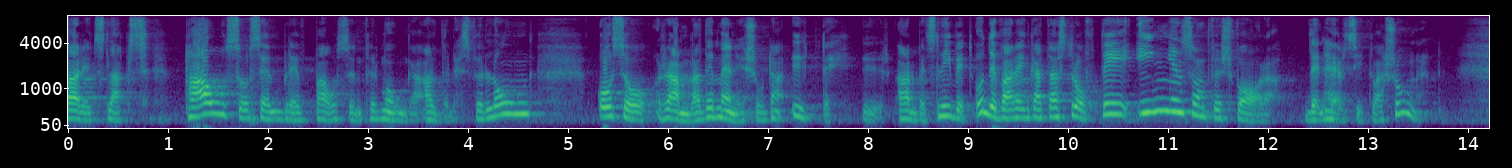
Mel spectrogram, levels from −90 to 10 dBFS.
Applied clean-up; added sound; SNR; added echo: none; none; none; none.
